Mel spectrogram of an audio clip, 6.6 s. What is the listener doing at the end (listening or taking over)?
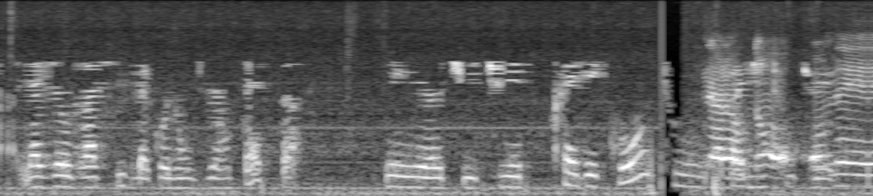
taking over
